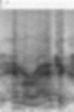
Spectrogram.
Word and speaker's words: hemorrhagic: I did have a text this morning that asked about, could you talk about hemorrhagic or strokes? Did I say that right? I know I didn't. – You did. Hemorrhagic.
